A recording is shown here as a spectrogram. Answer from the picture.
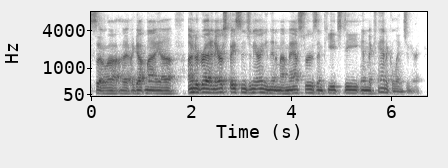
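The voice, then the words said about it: West Virginia accent. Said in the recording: “The accent, of course, is from West Virginia. ... I cannot shake that West Virginia accent.”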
